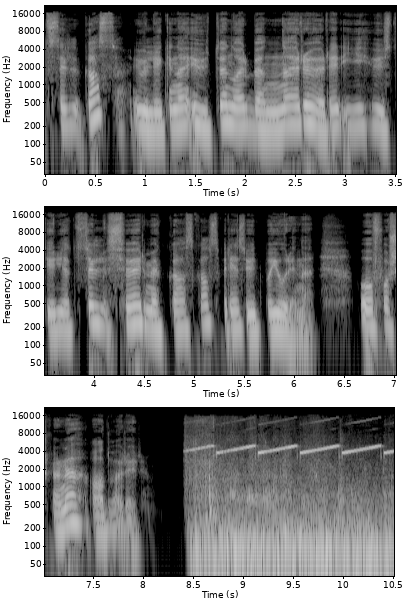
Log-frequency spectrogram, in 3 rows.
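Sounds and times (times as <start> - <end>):
speech: 0.0 - 9.2
manure gas detector alarm beeping in a livestock barn: 8.4 - 10.4.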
